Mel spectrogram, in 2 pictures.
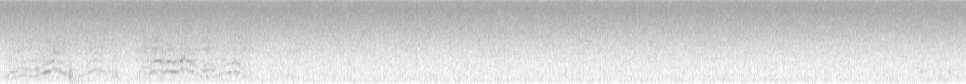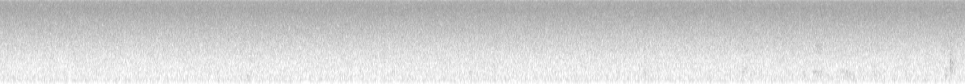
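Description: Steady, even hiss of room and recording noise. In the first two seconds or so comes a short wavering pitched sound.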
